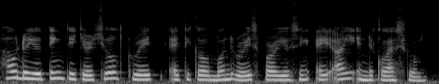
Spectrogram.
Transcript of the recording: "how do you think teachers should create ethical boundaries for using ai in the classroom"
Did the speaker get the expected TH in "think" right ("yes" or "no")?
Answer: no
